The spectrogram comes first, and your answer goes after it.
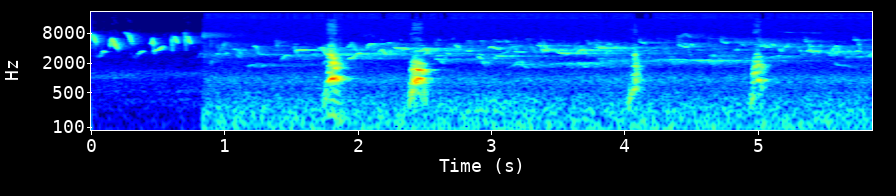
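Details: Puppies running and playing together on a green meadow. Four short, sharp barks come at uneven intervals over steady twittering birdsong.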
